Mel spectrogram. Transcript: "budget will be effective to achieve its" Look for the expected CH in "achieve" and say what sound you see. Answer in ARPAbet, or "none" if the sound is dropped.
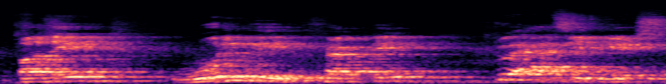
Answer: S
